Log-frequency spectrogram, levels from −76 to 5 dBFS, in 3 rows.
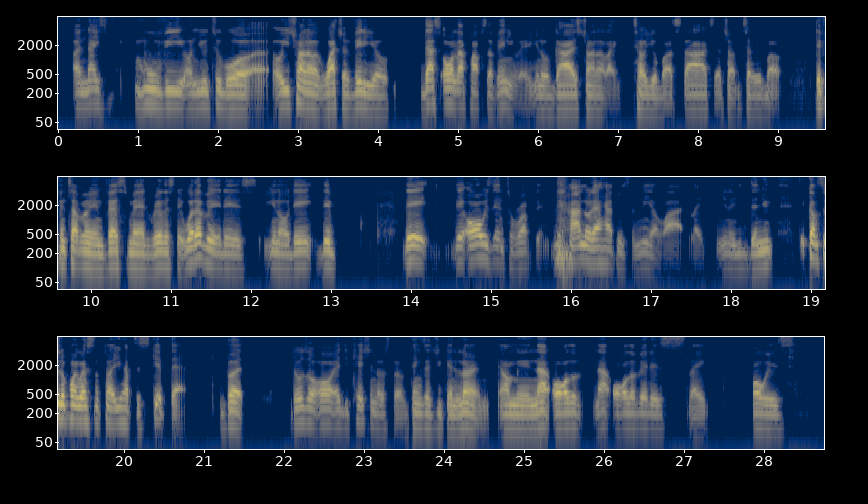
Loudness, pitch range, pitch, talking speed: -24 LUFS, 105-125 Hz, 110 Hz, 210 wpm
